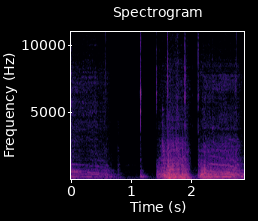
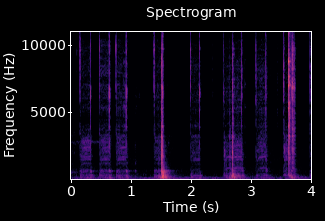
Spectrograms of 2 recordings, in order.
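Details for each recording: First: 1994–2004 Ford Mustang power window after fixing popping by tapping the regulator bracket teeth so the gears don't pop out: steady motor hum in short strokes with crisp stop clicks, no popping or skipping. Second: 1994-2004 Ford Mustang power window winding up with sharp pops and clicks about once a second, motor fine; regulator gears jumping, fixed by pushing the gear farther in so it stops hitting.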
